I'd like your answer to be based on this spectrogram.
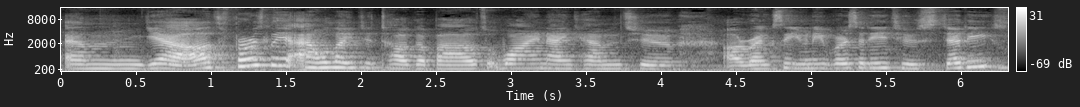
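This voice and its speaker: Someone with a Burmese accent talks at a moderate pace with ordinary pitch variation, over noticeable background noise. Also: woman, high pitch for a woman. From Myanmar. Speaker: university student. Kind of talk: self-introduction video. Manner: halting.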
